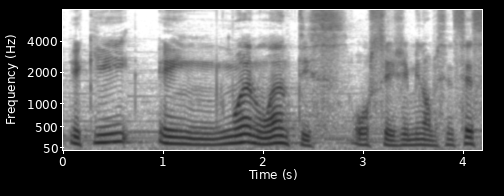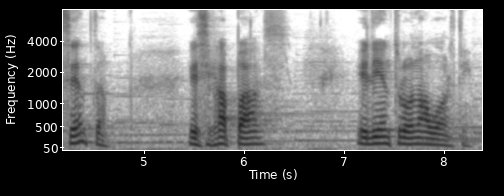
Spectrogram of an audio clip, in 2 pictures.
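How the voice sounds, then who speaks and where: An older man, telling a documentary interviewer a lively story and acting out the dialogue. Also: mid-range voice. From Brazil. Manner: animated storyteller, acts out dialogue. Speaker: interviewee recalling the past.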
